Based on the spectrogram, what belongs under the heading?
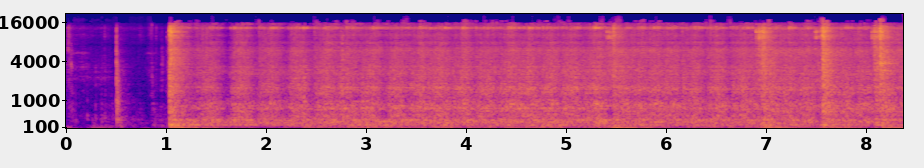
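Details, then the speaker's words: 1948 Morris 8 Series E, sat many years, SU fuel pump suspected dead or tank line clogged; steady rhythmic cranking churn for several seconds with no catch or firing. Cranks but won't start, fuel supply fault. "I'm gonna crank it over and just see if any fuel comes through from the fuel pump."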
